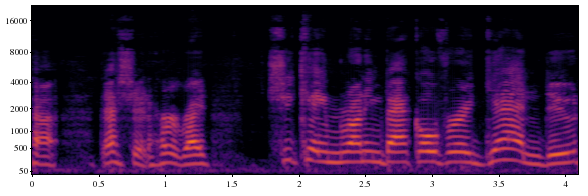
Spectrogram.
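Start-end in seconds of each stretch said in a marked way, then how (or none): 0.0-1.3 acted speech broken by laughter. Retelling own reaction after being shoved off hay: imitating own past laughing. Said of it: "And I'm laughing".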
